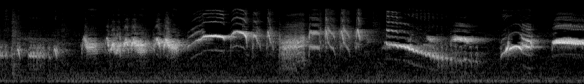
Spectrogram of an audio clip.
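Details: Wambi mandarin bird singing actively, delivering a loud, varied run of warbled phrases with rising and falling whistled slurs and bursts of chattering notes, with brief pauses between phrases.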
